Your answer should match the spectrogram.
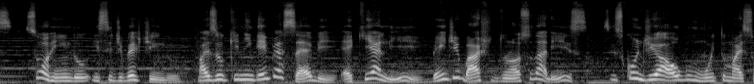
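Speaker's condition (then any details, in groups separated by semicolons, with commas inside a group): No condition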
